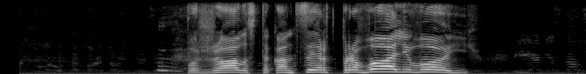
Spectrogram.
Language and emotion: Russian, angry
